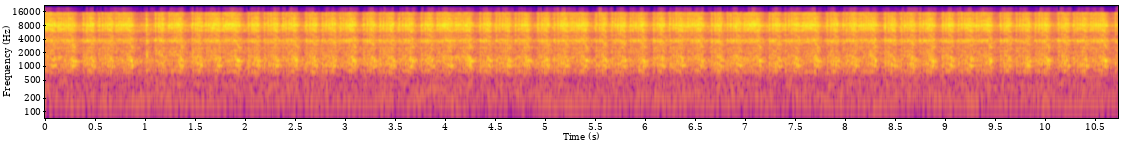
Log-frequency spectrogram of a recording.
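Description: Steady rhythmic cranking, under two beats a second, goes on for the whole stretch without the engine catching: a hard-starting diesel.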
